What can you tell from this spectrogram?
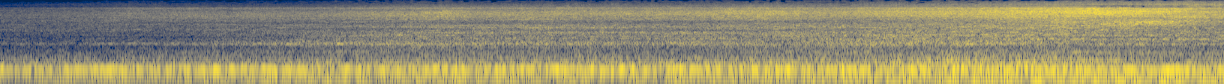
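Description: Heavy truck approaching and passing close by, its engine running with a steady low hum. The road noise grows louder as it nears, loudest near the end.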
